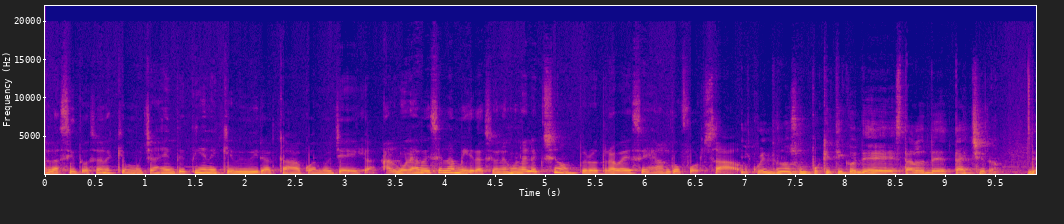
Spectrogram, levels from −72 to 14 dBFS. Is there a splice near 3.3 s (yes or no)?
yes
